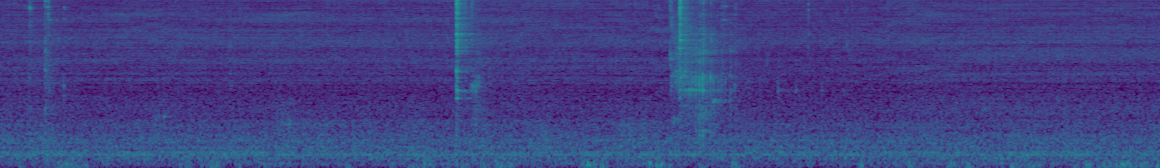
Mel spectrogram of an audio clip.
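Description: One sharp clink about six seconds in, then a short cluster of clinks and rattles a few seconds later: glass rods or hand tools knocking together at a flameworking torch bench. Under them, a steady low background hum.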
